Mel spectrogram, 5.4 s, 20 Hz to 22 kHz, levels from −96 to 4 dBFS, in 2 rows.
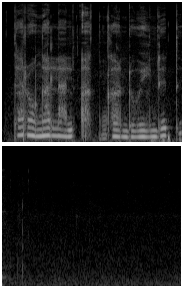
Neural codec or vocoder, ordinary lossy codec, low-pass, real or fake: none; none; none; real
